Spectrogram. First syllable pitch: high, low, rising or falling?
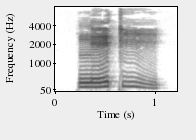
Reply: rising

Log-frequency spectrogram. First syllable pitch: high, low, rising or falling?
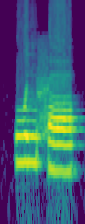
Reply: high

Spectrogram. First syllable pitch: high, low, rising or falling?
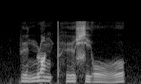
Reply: rising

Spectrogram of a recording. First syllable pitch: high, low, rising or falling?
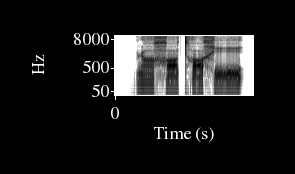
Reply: low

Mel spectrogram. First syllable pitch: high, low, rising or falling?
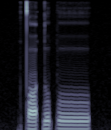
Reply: low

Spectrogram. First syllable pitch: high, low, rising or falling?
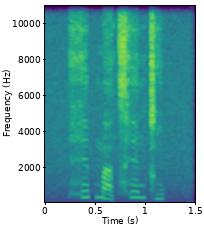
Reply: high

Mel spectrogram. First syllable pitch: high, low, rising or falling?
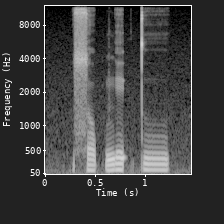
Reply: low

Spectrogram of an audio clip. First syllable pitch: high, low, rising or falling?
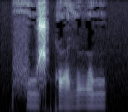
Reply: low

